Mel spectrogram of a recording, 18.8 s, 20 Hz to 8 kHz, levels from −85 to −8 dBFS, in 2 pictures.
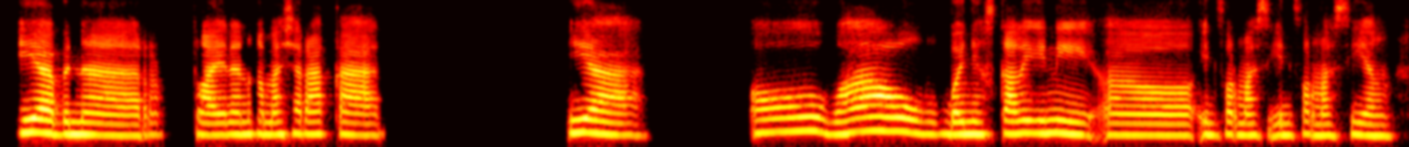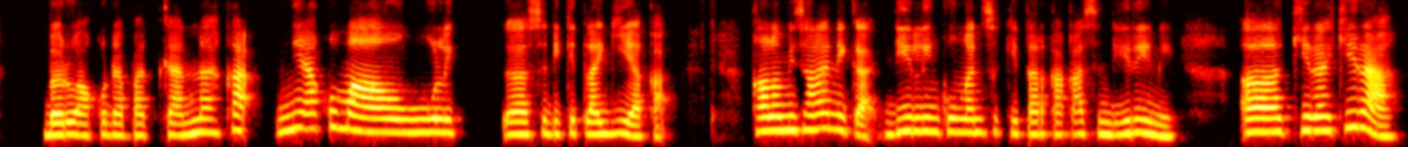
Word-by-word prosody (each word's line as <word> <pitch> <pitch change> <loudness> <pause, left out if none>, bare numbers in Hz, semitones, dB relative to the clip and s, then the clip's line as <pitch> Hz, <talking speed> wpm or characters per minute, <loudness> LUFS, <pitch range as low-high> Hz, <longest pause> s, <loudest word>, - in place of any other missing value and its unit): Iya, 230 0 +6
benar, 190 -3 0 0.3
pelayanan 195 0 -1
ke - - -3
masyarakat. 200 -2 -1 1.3
Iya. 200 -5 +1 0.7
Oh, 240 +2 -3
wow. 245 +5 +3 0.4
Banyak 200 0 0
sekali 215 +1 -1
ini, 215 -3 -2
eee, 185 0 -3
informasi-informasi 185 -1 -5
yang, 180 0 -5 0.4
baru 195 +1 +3
aku 195 +2 -9
dapatkan. 185 0 -3
Nah, 230 -1 -2
Kak, 255 +2 +1
ini 275 +4 -1
aku 285 +2 0
mau 240 -4 +8
ngulik, 230 0 -1 0.3
eee, 205 0 +2
sedikit 215 +1 -3
lagi, 205 +1 0
ya, 180 - +3
Kak. - - -8 0.5
Kalau 250 +1 +4
misalnya, 270 +2 +1
nih, 265 -3 -3
Kak, - - +1
di 230 +6 -2
lingkungan 235 -2 -1
sekitar 210 -3 -4
Kakak 200 +1 -4
sendiri, 205 +1 -2
nih, 170 -1 -6 0.4
eee, 235 +1 +7
kira-kira, 255 - +2
205 Hz, 130 wpm, -23 LUFS, 190-235 Hz, 1.3 s, mau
